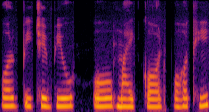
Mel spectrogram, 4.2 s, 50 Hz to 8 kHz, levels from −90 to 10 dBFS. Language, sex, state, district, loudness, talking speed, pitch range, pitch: Hindi, male, Himachal Pradesh, Shimla, -15 LUFS, 115 wpm, 205-220 Hz, 210 Hz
